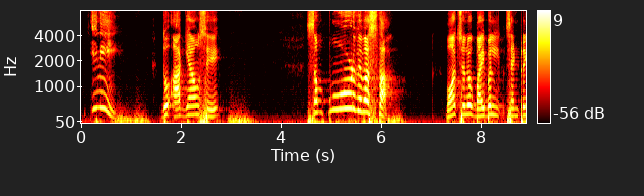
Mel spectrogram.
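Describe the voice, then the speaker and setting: A man with a Punjabi accent talks with lively intonation. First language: Punjabi (speaking Hindi). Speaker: pastor. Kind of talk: sermon. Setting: live-streamed church service.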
